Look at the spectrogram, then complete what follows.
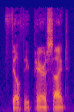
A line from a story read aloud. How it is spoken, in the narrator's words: he muttered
